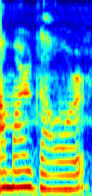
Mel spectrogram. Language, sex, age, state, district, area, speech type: Assamese, female, 45-60, Assam, Tinsukia, rural, spontaneous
